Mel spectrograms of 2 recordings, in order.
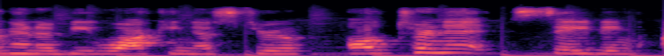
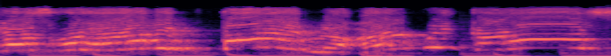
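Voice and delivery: shrill, very high, rising forced-cheer yelling. Retelling a messy cookie bake with the girls, she acts out her own yelling. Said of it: "And I'm yelling".

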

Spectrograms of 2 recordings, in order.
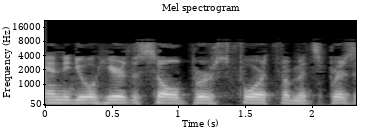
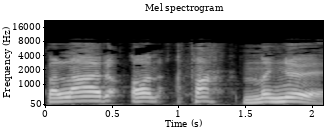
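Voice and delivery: big, boisterous cry, high and drawn out; 6 semitones higher, 3 dB louder than usual. The pianist, pausing between pieces, cries out; crying out boisterously. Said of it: "The pianist cries out boisterously".

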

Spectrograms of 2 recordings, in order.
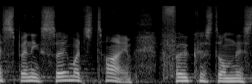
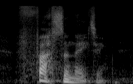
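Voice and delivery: mocking, dry, sarcastic tone; 10 semitones lower, 5 dB quieter than usual. Saying a word that always comes out sounding sarcastic: sarcastic. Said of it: "every time I say it, it sounds sarcastic".

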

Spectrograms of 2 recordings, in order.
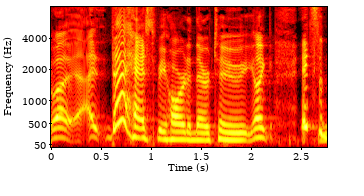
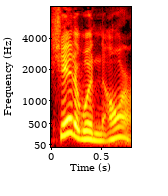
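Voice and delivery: normal talking voice

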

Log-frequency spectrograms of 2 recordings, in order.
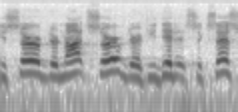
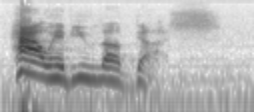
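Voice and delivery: loud, heavy, mock sarcastic delivery; 4 semitones lower, 6 dB louder than usual. Reading the people's reply to God in verse two: acting out heavy sarcasm. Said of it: "Sarcasm with a capital S".

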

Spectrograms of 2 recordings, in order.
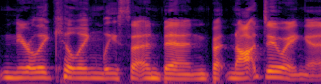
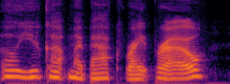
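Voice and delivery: put-on pointed, needling, passive-aggressive tone. Recapping an episode, retelling a character's line to his brother, mimicking passive-aggressive tone. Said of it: "very passive aggressively is like".

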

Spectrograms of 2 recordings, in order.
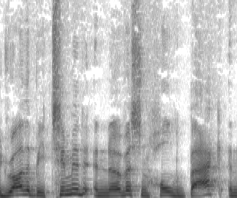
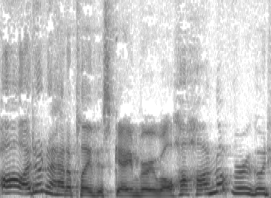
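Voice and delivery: playful, giggling, high-pitched girly put-on voice; 6 semitones higher than usual. Describing girls playing pool at a bar, speaker acts one out: imitating a giggling girl. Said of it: "And they're laughing, giggling".

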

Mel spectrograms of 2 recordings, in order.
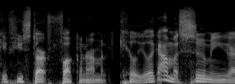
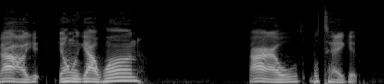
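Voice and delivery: put-on southern US accent; 3 semitones higher than usual. Retelling a film scene where a guest takes the last room, as Gary Oldman with a southern accent. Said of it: "He has a southern accent for no reason".

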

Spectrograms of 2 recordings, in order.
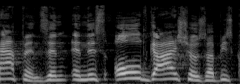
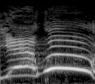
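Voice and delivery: very loud, shrill, high, whooping scream; 14 semitones higher, 11 dB louder than usual. Telling a story, the speaker acts out a man's cry as he jumps: retelling a scream. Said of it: "He's screaming".

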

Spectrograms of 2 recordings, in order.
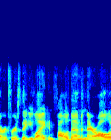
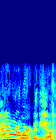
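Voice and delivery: put-on very high, cranky, crotchety old-lady voice; 14 semitones higher, 4 dB louder than usual. Talking about clients you don't want, playing a crotchety old lady voice. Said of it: "turning into that crotchety old lady who's like".

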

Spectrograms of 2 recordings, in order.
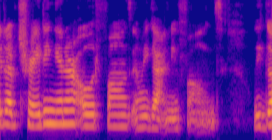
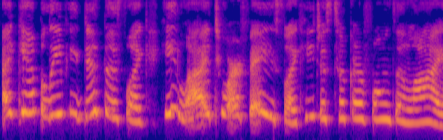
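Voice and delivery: mock high, tearful, hurt crying disbelief; 9 semitones higher than usual. Retelling going to a friend after being scammed: imitating own past crying. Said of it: "I went to her crying".

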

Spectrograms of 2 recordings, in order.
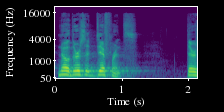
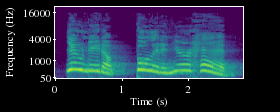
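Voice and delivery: put-on woman's scream, higher. Retelling a neighbor's wife screaming at her husband: imitating a woman screaming. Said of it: "She screamed that at him".

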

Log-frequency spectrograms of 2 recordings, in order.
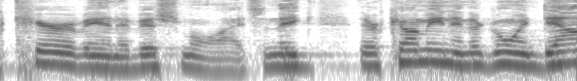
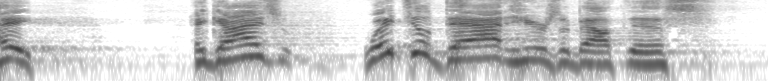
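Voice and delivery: mock yelling, raised voice; 3 semitones higher, 4 dB louder than usual. Imagining Joseph in the pit, the speaker acts out Joseph yelling. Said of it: "Can you imagine what he's yelling out?".

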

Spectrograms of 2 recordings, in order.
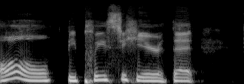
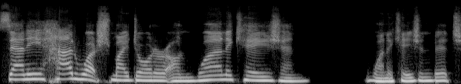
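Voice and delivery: plain

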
